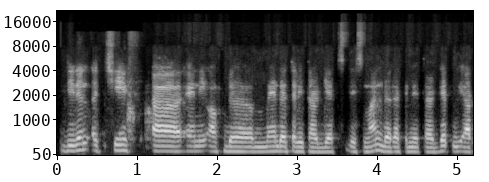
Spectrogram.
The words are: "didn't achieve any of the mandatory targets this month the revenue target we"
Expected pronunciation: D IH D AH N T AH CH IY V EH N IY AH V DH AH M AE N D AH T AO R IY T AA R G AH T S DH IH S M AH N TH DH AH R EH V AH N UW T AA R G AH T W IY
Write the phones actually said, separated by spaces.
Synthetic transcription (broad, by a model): D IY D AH N T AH CH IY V EH N IY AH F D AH M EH N D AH T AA R IY T AA R G AH T S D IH S M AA N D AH R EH F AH N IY T AA R G AH T W IY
